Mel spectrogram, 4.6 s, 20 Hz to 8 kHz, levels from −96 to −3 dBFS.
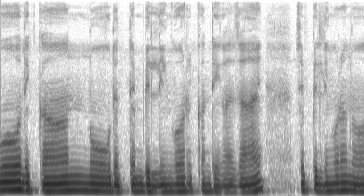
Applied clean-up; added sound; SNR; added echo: none; none; none; none.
